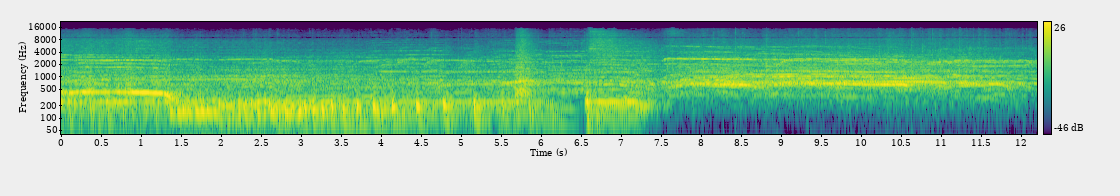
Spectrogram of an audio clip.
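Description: A live band with electric guitars and brass, drums and bass plays the closing bars of a song and stops about seven seconds in. A large crowd is cheering loudly through the end of the song and after it.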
